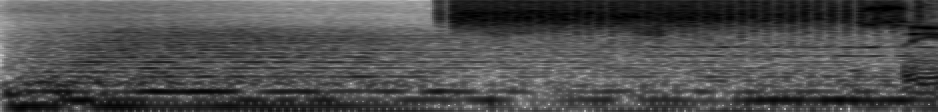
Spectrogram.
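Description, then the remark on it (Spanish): A snake hisses in a long, steady, breathy stream that starts partway through and continues to the end, layered over a low, droning musical background. “¿Con la serpiente? Así es. Conozco la lengua parcel.”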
